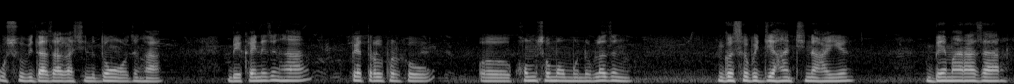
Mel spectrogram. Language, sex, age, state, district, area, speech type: Bodo, male, 30-45, Assam, Udalguri, rural, spontaneous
